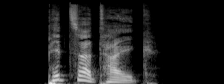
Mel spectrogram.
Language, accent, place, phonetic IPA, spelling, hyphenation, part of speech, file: German, Germany, Berlin, [ˈpɪtsaˈtaɪ̯k], Pizzateig, Piz‧za‧teig, noun, De-Pizzateig.ogg
- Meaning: pizza dough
